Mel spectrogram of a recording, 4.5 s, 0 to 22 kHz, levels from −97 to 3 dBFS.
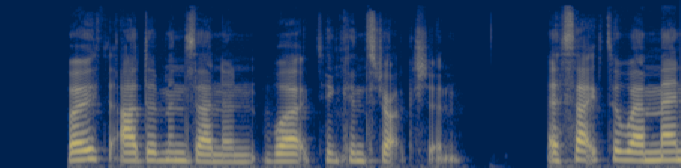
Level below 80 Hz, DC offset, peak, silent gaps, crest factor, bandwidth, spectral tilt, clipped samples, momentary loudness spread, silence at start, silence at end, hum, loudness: -64 dBFS; under 0.1%; -14 dBFS; 3.23-3.27 s, 3.44-3.65 s; 16 dB; 18.5 kHz; -5.5 dB/octave; under 0.1%; 12 LU; 0.45 s; 0 s; none; -30 LUFS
